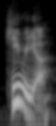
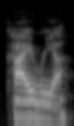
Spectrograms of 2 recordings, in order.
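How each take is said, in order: First: The first syllable does not sound like 'kai'. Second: The first syllable sounds like 'kai'. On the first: The speaker calls it right. "Pronounced Kiria" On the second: The speaker calls it wrong. "I would go Kai"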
